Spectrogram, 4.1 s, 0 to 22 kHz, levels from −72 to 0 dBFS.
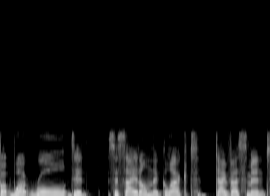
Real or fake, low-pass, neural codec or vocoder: real; 7.2 kHz; none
